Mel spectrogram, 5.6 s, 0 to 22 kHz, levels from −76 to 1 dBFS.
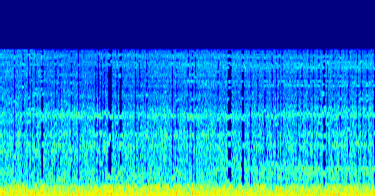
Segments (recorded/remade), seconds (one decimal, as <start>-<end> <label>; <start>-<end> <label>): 0.0-5.6 recorded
